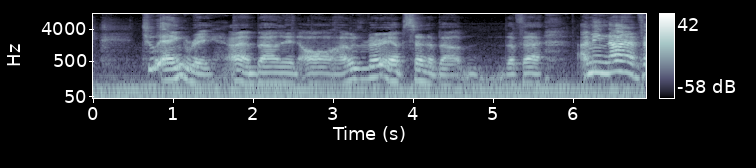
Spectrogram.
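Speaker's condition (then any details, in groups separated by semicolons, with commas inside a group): Cerebral palsy; lifelong atypical speech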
